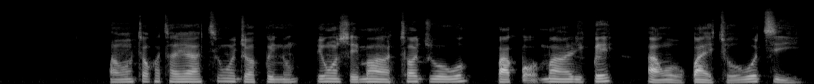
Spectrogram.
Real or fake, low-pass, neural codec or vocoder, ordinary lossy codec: fake; 14.4 kHz; codec, 44.1 kHz, 7.8 kbps, Pupu-Codec; none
